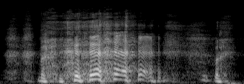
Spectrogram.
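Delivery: loud high burst of laughter; big laugh. Real, not acted. Host laughing at his Police Academy joke, loud laughter. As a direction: crack up out loud.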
